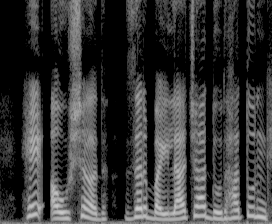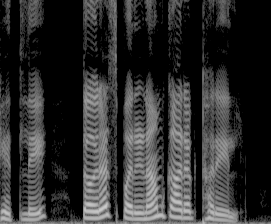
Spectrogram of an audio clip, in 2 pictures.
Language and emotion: Marathi, neutral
